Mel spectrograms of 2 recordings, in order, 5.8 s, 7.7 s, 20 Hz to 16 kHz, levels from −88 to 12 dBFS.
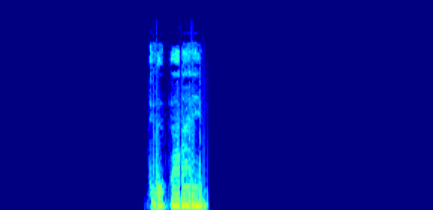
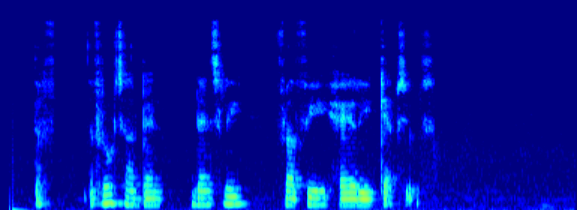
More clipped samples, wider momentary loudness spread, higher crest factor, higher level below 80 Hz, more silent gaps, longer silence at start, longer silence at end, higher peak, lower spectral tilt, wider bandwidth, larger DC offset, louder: neither; second, 9 LU vs 19 LU; about the same, 24 dB vs 20 dB; first, -54 dBFS vs -76 dBFS; neither; first, 2 s vs 0.15 s; first, 3.05 s vs 1.9 s; first, -16 dBFS vs -24 dBFS; about the same, -5.5 dB/octave vs -5.5 dB/octave; about the same, 10.5 kHz vs 11.5 kHz; neither; first, -33 LUFS vs -42 LUFS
